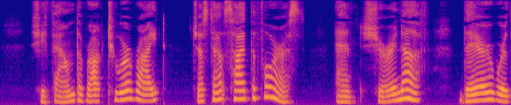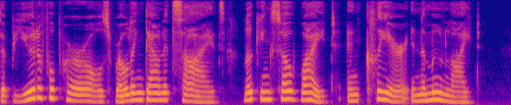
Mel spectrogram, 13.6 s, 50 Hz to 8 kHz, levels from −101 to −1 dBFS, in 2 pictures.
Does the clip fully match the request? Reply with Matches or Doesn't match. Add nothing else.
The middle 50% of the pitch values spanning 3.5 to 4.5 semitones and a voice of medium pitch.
Doesn't match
